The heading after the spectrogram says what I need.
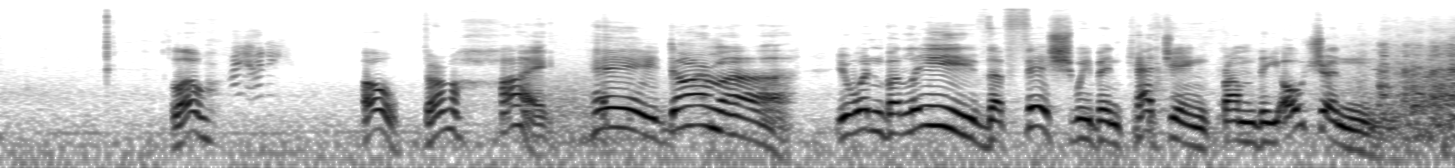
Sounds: speech

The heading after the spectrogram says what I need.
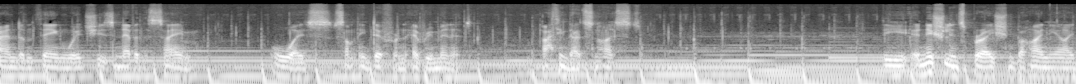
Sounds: speech, music

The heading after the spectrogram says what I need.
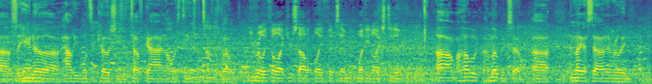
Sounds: speech

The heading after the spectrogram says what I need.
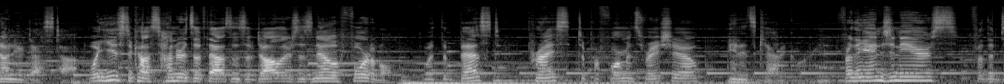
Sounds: speech, music

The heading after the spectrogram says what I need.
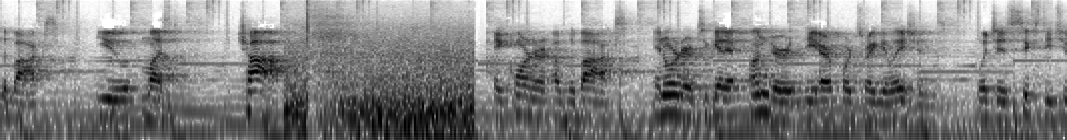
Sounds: music, speech

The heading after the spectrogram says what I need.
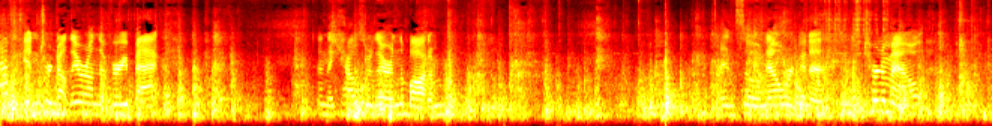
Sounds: speech

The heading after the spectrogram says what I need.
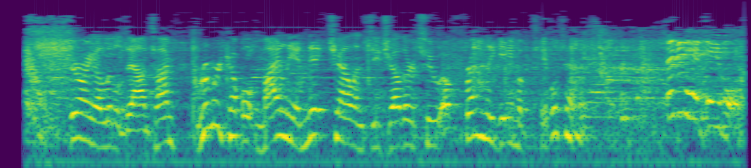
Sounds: speech

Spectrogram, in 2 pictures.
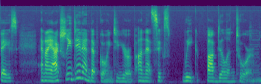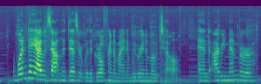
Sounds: music, speech, inside a small room, woman speaking

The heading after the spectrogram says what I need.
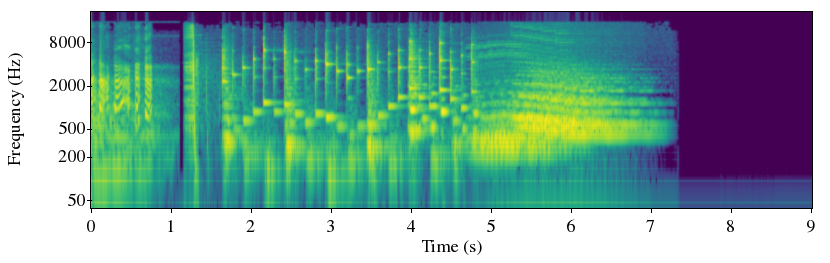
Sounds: music

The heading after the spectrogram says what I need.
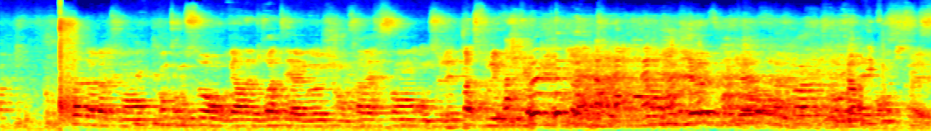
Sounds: speech

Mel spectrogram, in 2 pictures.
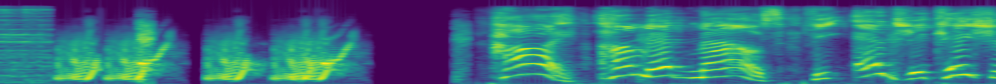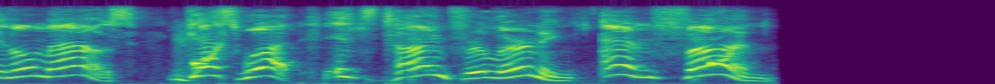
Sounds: speech

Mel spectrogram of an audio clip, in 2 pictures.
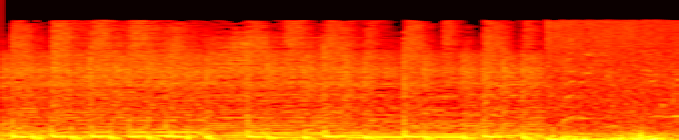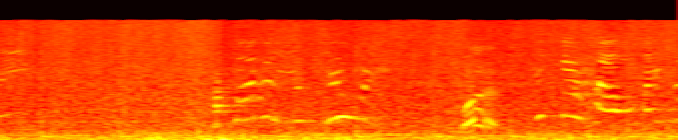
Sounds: speech, outside, rural or natural, music

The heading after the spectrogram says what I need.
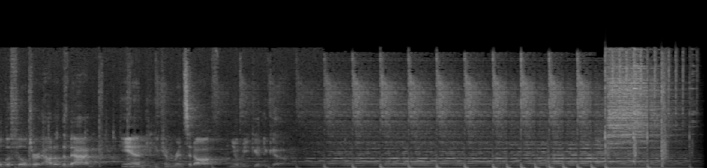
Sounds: speech, music

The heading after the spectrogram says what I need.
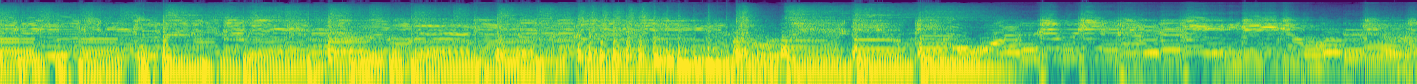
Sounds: music, funk

